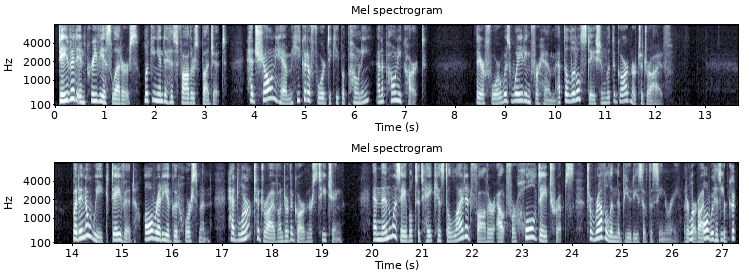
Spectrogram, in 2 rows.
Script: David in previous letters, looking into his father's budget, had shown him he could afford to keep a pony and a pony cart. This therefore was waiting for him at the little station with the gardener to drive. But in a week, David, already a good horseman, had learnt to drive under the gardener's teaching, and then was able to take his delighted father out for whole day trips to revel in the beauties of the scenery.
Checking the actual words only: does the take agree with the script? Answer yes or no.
no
